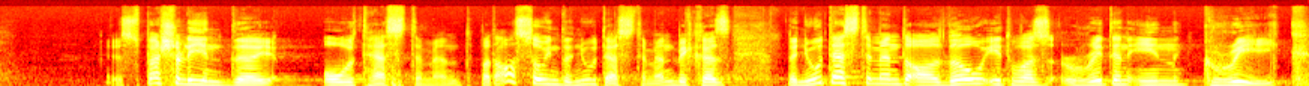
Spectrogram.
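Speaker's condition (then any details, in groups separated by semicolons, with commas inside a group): No condition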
